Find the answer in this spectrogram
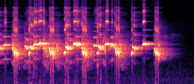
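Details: Loud, rich song of a Sooty-headed bulbul, used to lure other bulbuls into singing. Fluty, chattering phrases follow one another closely for about three and a half seconds, then stop.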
